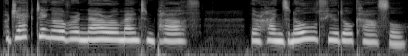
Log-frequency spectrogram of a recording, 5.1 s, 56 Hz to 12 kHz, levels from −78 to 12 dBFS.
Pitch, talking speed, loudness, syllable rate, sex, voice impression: 260 Hz, 140 wpm, -15 LUFS, 4.5 syllables/s, female, very feminine, slightly young, slightly adult-like, very thin, relaxed, slightly weak, bright, soft, clear, fluent, very cute, slightly intellectual, refreshing, sincere, slightly calm, very friendly, reassuring, unique, elegant, slightly sweet, slightly lively, kind, slightly intense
